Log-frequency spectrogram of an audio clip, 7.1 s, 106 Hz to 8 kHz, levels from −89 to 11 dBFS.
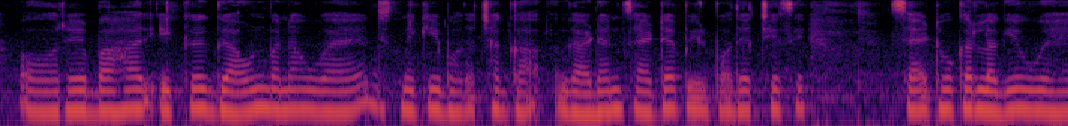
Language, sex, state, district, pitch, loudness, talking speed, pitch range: Hindi, female, Bihar, Lakhisarai, 180 Hz, -38 LUFS, 200 wpm, 175-190 Hz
